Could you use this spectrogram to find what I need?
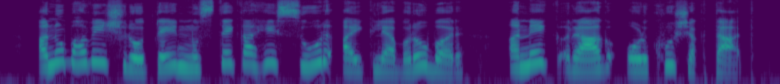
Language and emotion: Marathi, neutral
